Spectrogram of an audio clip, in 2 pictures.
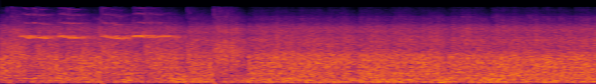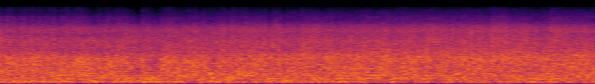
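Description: Firecrackers crackle loudly and rapidly nearby.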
